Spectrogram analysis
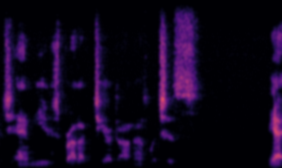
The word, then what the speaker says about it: Giordano: players but i think godanna's going to put some work in when he finally gets a full season to show himself i'm pretty i'm pretty sure it's pr pronounced giordano okay man that has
